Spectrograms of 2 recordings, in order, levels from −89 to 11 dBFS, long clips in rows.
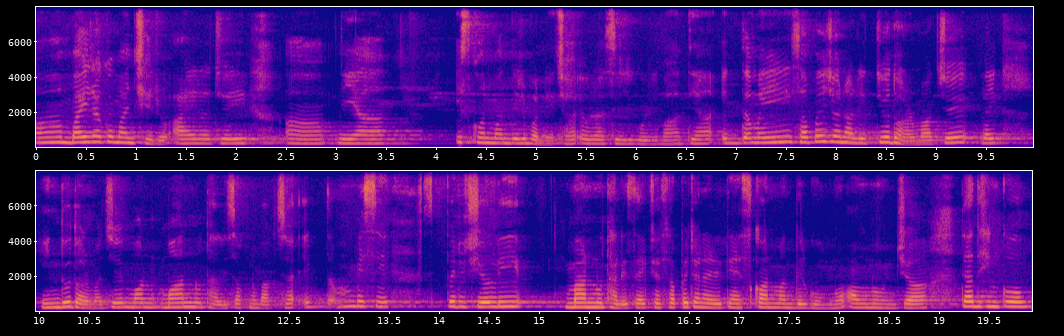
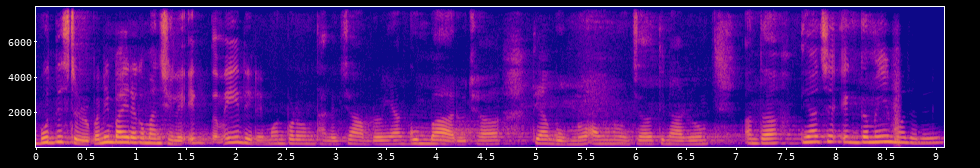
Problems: constant background noise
